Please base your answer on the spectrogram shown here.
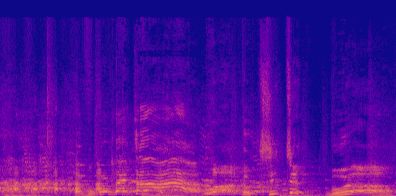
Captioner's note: bursting into laughter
